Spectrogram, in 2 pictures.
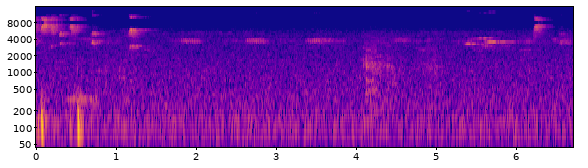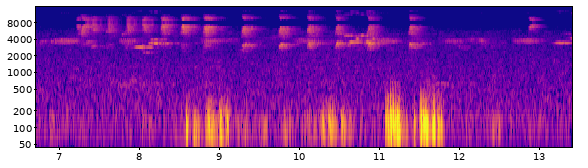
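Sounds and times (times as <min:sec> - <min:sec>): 
montane foliage-gleaner calls: 0:00.0 - 0:01.4, 0:07.0 - 0:12.2, 0:12.8 - 0:13.4.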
